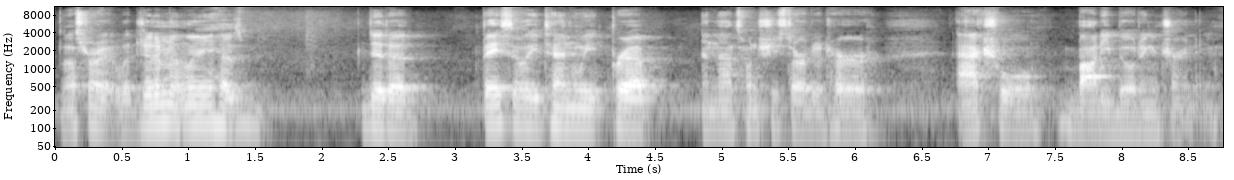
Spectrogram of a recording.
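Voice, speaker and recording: A man's voice: on the low side, level tone, normal speed. Hyped-up man in an echoey room. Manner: hyping, bragging. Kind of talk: casual hype commentary. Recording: echoey room, faint background noise.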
